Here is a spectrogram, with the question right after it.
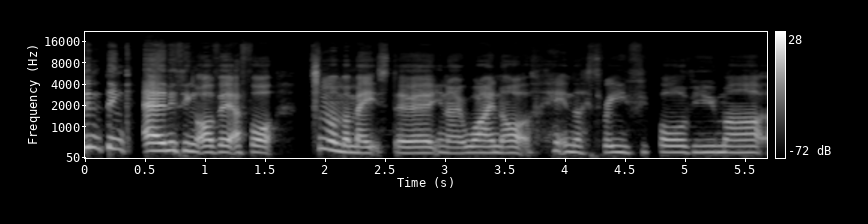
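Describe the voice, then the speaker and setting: A woman with a strong Yorkshire accent, a fairly quick pace and ordinary pitch variation. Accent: broad Yorkshire. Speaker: gaming streamer, content creator. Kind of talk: casual interview chat. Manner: loud when excited.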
